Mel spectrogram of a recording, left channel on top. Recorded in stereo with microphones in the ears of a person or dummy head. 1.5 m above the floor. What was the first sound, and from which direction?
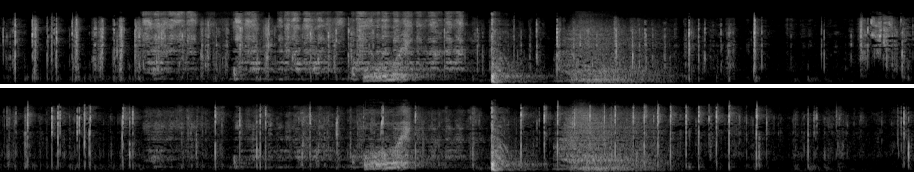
Writing, 60° left (ahead or behind).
